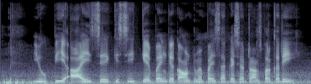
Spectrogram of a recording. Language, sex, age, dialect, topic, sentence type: Magahi, male, 60-100, Central/Standard, banking, question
